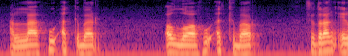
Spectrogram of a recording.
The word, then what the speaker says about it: আল্লাহু আকবার: বলে থাকি দম্মালা আরবিতে হা এর উপর পেশ রয়েছে এই পেশটাকে উচ্চারণ করতে হবে আল্লাহু সুতরাং আল্লাহ আকবার মানে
